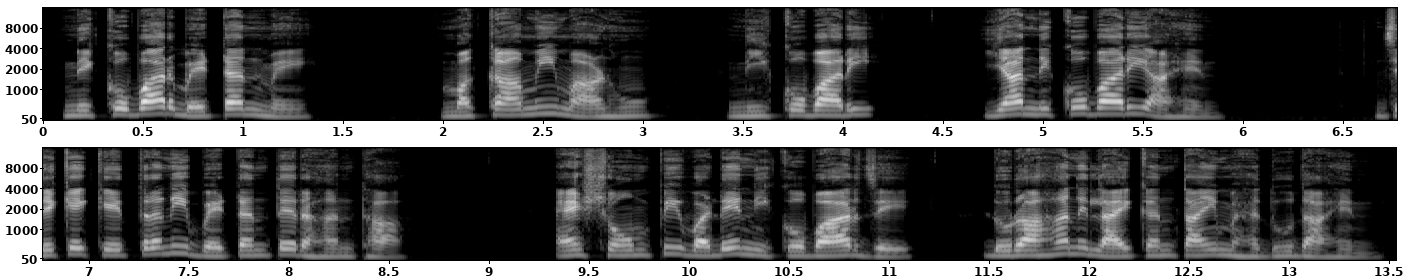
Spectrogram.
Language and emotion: Sindhi, neutral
